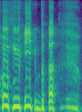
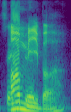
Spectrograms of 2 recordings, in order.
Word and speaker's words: amoeba: Omeieba. We're not letting you live that one down toinity. Omeea. Yeah, Omeoeba. My bad. It's Amoeba. And it's spelled like Amoba.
